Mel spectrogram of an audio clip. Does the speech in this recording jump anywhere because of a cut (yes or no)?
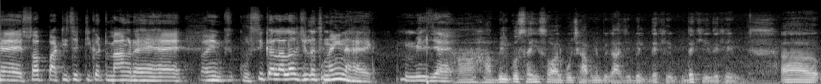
yes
